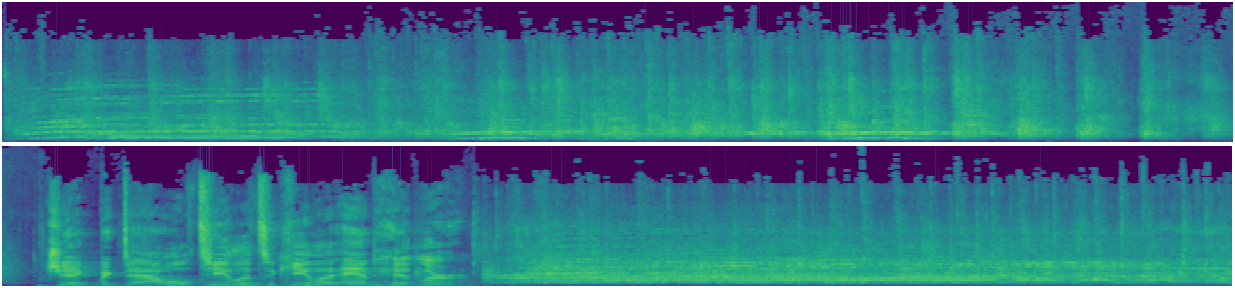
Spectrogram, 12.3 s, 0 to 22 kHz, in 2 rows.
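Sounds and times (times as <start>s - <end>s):
people whooping and cheering: 0.0s - 5.4s, 8.6s - 12.2s
crowd applause: 0.0s - 6.3s, 8.5s - 12.2s
speech: 6.4s - 8.6s.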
